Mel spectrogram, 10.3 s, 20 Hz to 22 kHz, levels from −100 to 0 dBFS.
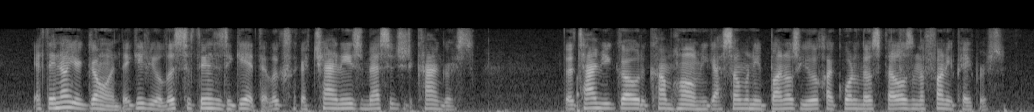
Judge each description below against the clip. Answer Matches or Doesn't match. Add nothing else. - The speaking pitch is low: Doesn't match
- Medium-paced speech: Doesn't match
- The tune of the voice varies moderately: Doesn't match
